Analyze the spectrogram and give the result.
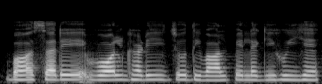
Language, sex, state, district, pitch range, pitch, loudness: Hindi, female, Jharkhand, Ranchi, 195-215 Hz, 210 Hz, -18 LUFS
